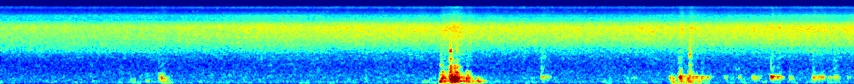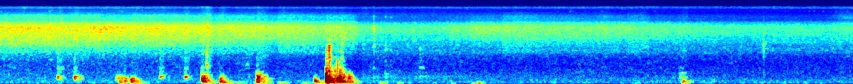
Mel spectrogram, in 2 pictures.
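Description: Irregular dull wooden knocks and thumps of lumber being handled and set against a timber floor frame. They come scattered, with a busier run of knocks in the second half and the loudest near the end of it, over a steady high hiss.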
